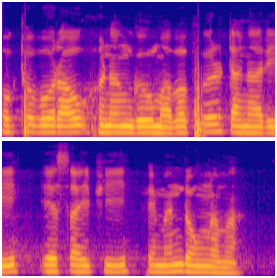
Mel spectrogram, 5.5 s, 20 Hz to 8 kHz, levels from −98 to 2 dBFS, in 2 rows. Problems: none marked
